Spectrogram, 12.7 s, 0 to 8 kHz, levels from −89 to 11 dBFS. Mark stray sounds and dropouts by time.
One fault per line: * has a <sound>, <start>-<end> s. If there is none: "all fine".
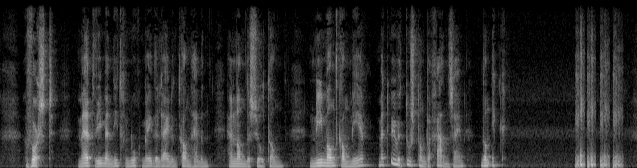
* has a laugh, 11.5-12.5 s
